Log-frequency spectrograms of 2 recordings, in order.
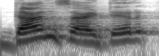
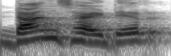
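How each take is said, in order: No difference in how they are said.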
